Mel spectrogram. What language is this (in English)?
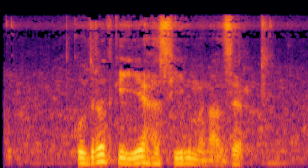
Urdu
